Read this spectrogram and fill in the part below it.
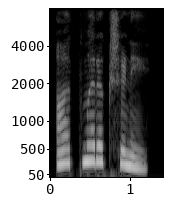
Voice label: "ಆತ್ಮರಕ್ಷಣೆ", Kannada

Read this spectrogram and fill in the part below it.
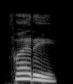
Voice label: "ಫೇರಿ", Kannada

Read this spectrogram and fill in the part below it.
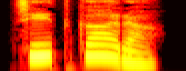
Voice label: "ಚೀತ್ಕಾರ", Kannada

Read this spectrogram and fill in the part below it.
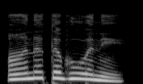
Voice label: "ಆನತಭುವನೆ", Kannada

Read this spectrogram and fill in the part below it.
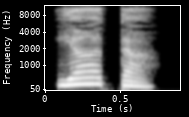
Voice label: "ಯುತಿ", Kannada

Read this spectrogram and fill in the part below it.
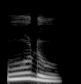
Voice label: "ಔಡು", kannada

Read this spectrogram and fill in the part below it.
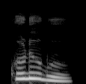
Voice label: "ಗುಡುಗು", kannada

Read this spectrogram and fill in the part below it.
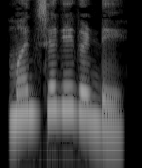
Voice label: "ಮಜ್ಜಗೆಗೆಡ್ಡೆ", Kannada

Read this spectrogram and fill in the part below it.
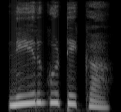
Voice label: "ನೀರುಕುಟಿಗ", kannada

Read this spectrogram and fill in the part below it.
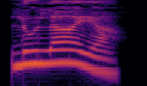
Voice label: "ಲುಲಾಯ", Kannada; lulāya; noun; a male buffalo.

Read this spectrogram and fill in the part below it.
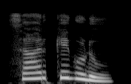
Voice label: "ಸಾರ್ಕೆಗುಡು", kannada

